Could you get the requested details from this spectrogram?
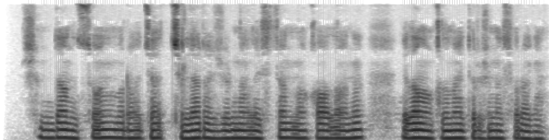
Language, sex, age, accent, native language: Uzbek, male, 19-29, Samarqand, Uzbek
